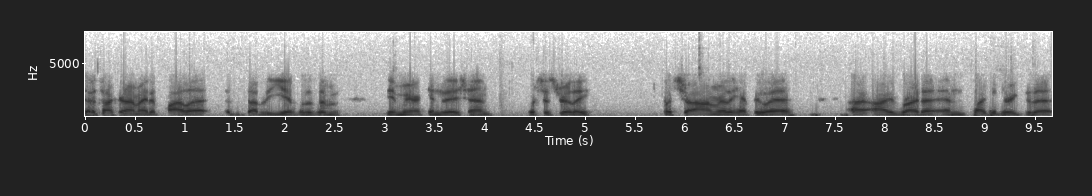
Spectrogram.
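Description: At a moderate pace, a man uses a plain, everyday voice with a fairly low pitch, in a dry sound with no echo. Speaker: actor, guest. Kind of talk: interview answer. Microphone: phone line.

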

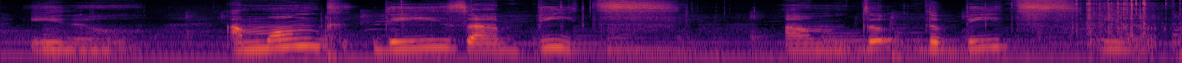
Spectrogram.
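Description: A woman speaks at a fairly slow pace over clear music in the background. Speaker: health vlogger. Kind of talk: casual show-and-tell vlog. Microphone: phone near.

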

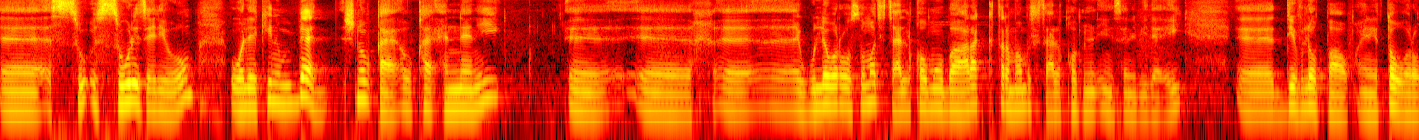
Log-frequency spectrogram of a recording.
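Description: Ordinary pitch variation marks a man's speech at a fairly slow pace. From Morocco, Casablanca. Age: 40s. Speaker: visual artist. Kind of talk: interview. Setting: at home. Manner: halting. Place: home room. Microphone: handheld.

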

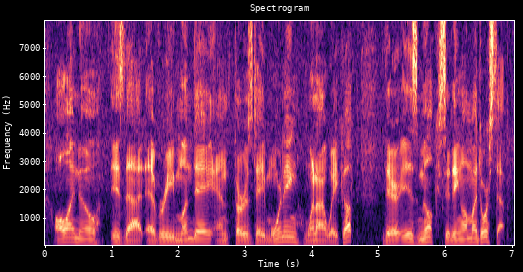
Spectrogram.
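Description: This man speaks at a moderate pace with an American accent, his pitch varying in an ordinary way. The sound is dry with no echo, and his loudness stays very even. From United States. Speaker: YouTuber. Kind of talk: vlog monologue. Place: forest. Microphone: lapel.

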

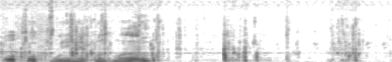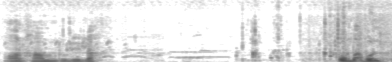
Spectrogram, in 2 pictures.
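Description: Over noticeable background noise, a man talks at a fairly slow pace with lively intonation and long, frequent pauses, the sound dry with no echo. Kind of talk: casual vlog commentary. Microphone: phone near.

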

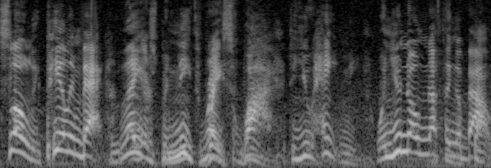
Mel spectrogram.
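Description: A man at a high pitch, with very wide pitch swings, big swings in loudness, hardly any pauses, and noticeable background noise. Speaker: spoken word poet, performer in a poetry duo. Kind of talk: spoken word poetry performance, with call-and-response trading of lines between two poets. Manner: fast-paced, high-energy, rhythmic.

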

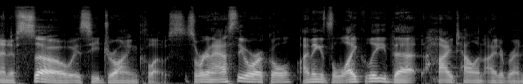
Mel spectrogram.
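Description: Natural-voiced reading aloud

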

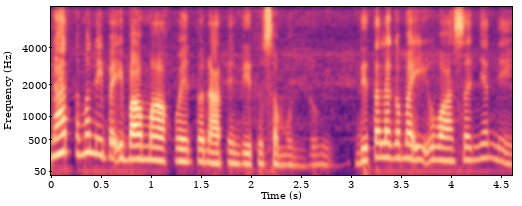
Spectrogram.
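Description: A man at a fairly quick pace with lively intonation, dry and close with no echo, over noticeable background noise. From Philippines. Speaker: vlogger. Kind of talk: personal vlog monologue. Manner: hesitant, many fillers.

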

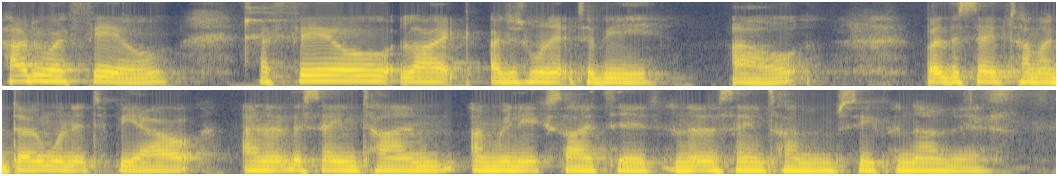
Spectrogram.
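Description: The intonation stays fairly even. The pace is moderate. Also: woman. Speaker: singer. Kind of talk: interview answer. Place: studio.

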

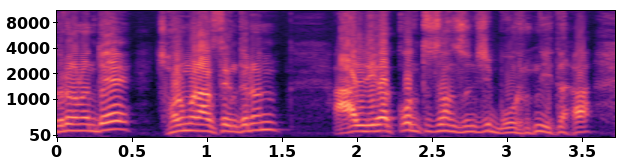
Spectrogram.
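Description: This man talks at a moderate pace in a fairly high pitch. It is an ordinary speaking voice. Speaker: exam prep lecturer. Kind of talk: lecture.

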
